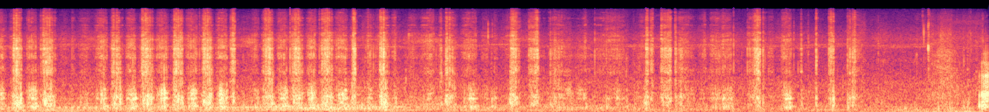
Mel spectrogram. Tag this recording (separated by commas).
outside, rural or natural, Speech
